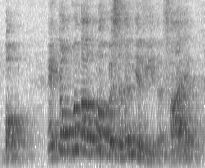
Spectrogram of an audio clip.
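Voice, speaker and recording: A pastor delivers a sermon with emphatic repetition, questioning his congregation as he goes. His voice is high for a man, a bit bright, very animated and fairly quick. It rings through a very echoey church hall, captured by a distant mic.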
